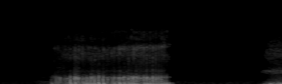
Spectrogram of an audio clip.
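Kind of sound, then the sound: human body sound, person snoring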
